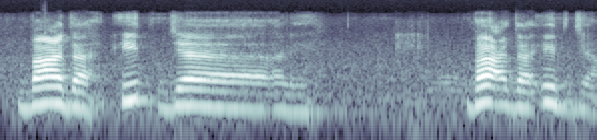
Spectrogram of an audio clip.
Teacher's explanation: جا مد متصل ہے لمبا کریں گے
